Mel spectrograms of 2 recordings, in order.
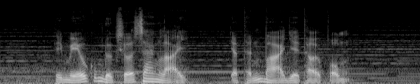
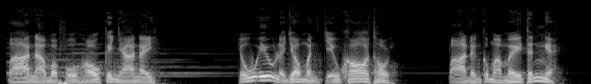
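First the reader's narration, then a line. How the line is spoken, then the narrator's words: Loud. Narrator (Vietnamese): Ông chồng lớn tiếng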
